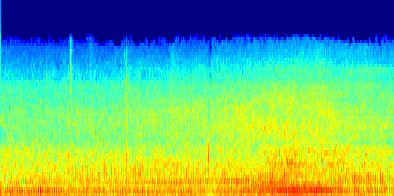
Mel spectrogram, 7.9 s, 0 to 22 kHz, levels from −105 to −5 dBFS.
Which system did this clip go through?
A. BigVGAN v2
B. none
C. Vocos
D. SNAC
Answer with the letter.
A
